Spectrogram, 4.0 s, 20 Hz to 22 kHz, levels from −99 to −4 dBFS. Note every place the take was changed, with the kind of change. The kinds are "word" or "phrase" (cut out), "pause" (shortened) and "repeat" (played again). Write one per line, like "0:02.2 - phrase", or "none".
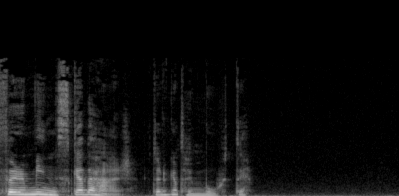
0:01.4 - pause
0:01.8 - word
